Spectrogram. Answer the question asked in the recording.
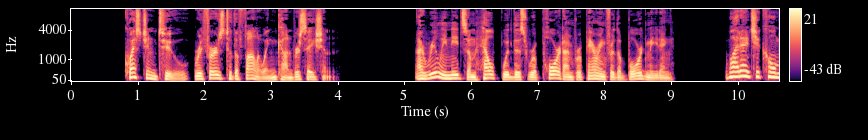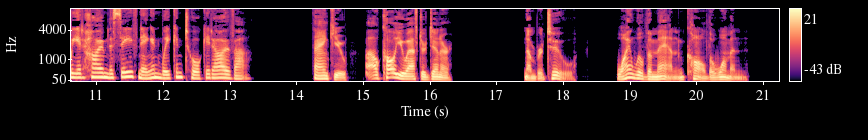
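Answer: To get help with his report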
